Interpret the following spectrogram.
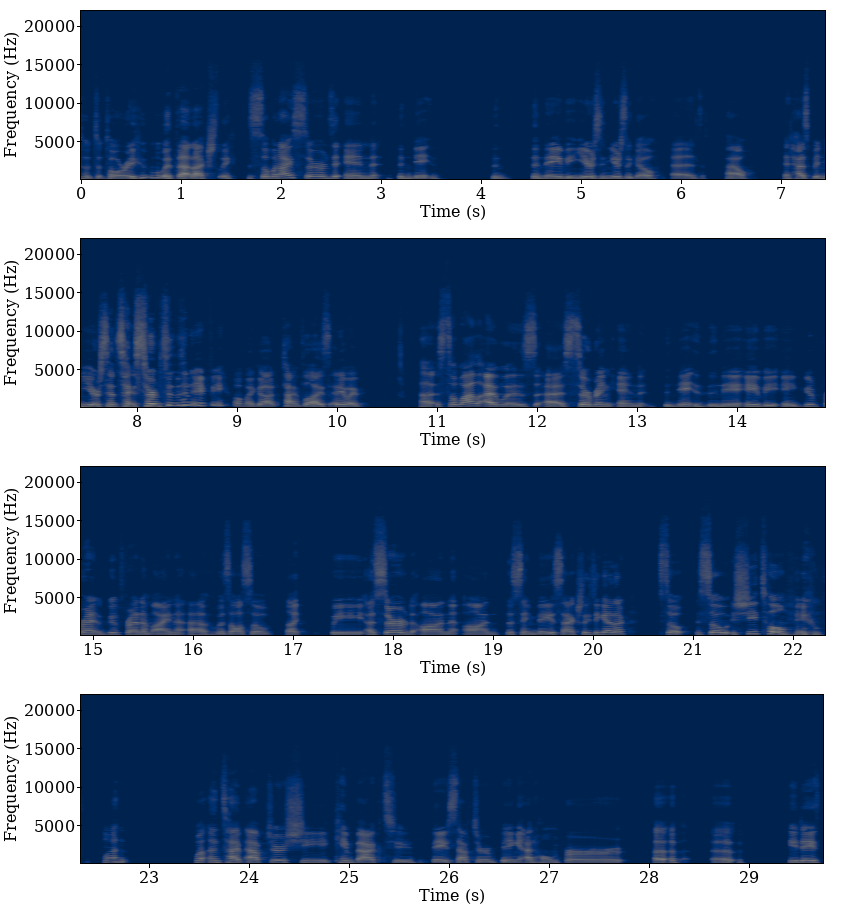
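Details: Adult woman with a lifelong stammer, which she says worsens with pressure, anxiety and being rushed; stuttering.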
